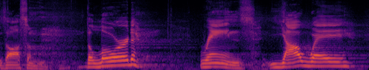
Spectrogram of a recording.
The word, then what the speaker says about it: Yahweh: If you've ever heard the name Jehovah, that is where the name comes from, that idea. Most scholars today understand how to pronounce that as Yahweh.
